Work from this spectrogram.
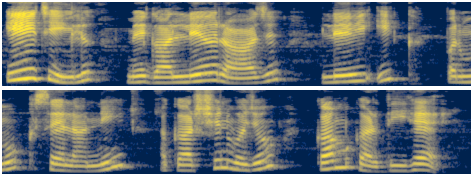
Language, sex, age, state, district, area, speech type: Punjabi, female, 45-60, Punjab, Jalandhar, urban, read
